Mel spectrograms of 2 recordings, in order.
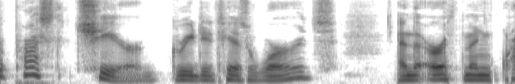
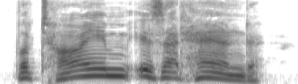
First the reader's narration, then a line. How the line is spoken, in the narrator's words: cried a stern-faced man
